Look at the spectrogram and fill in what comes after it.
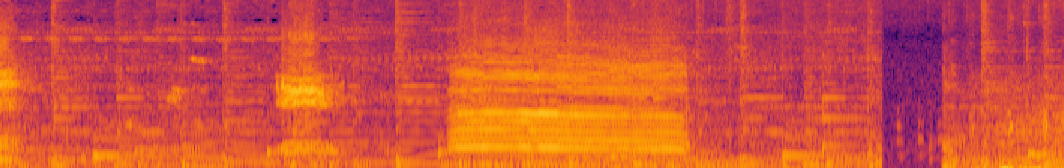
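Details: Domestic sheep, a docile animal kept for wool, milk and meat, giving one long, quavering bleat lasting over a second amid continuous background music.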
